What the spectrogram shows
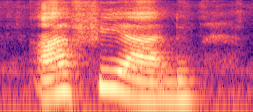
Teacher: cada vogal mantém a sua sílaba ou a sua individualidade fonética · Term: hiatos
